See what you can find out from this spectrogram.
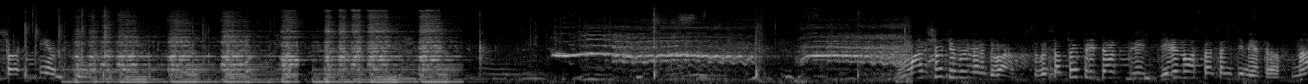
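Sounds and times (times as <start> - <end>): horse neighing: 5.6 - 9.2.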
